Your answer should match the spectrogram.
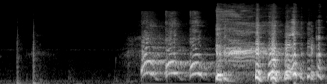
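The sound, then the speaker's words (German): A dog barks in a rapid, loud burst of repeated yaps, preceded by a couple of faint clicks and a short quiet stretch. “Wir, wir haben jetzt wieder Bellen gehört.”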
